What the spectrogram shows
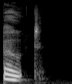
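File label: "boat", American English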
